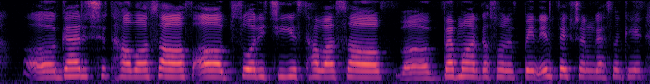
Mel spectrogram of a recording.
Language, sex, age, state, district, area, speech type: Kashmiri, female, 18-30, Jammu and Kashmir, Budgam, rural, spontaneous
